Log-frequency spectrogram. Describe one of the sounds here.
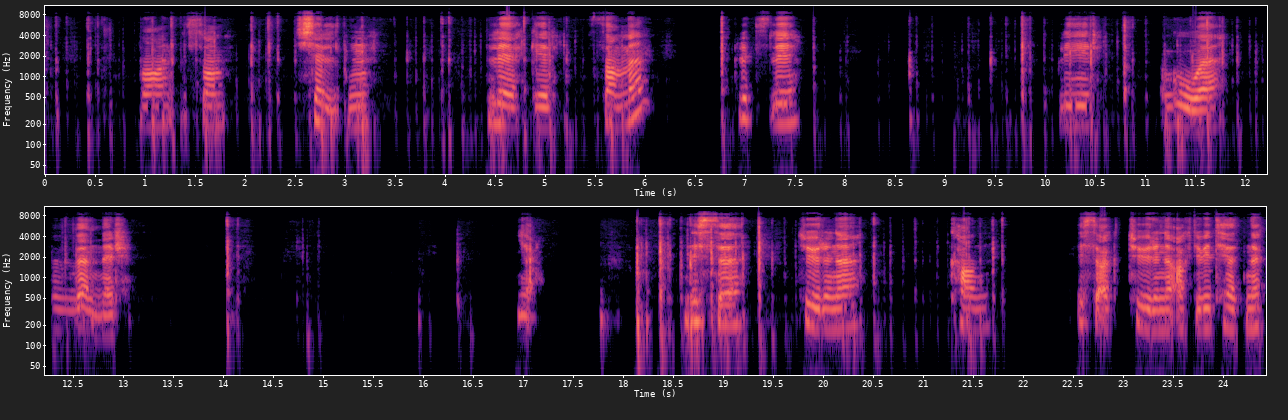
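A young woman speaks slowly and calmly into a close headset microphone, pausing often.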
